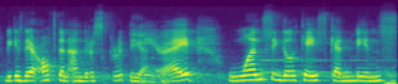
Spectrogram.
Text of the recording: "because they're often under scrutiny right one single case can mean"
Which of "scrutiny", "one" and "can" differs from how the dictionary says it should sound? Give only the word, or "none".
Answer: none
